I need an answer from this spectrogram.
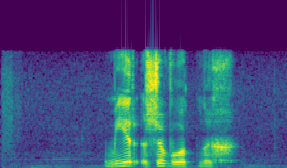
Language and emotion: Russian, neutral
